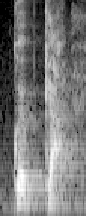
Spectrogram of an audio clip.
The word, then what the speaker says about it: Koepka: How do you pronounce this name? Koepka.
